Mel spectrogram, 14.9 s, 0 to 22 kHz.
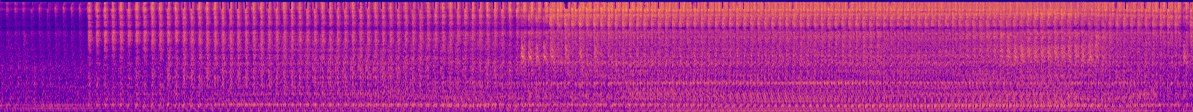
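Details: Samsung WF330ANW front-load washer in spin cycle: fast banging, rattling and metal striking over a low rumbling drone, heavy vibration, drum slightly out of alignment, quiet during wash; owner suspects loose part, shock, spider bracket or bearing; unconfirmed.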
